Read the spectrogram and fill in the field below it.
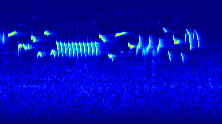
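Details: Tiny wren hidden in a hedge on a tree-shaded footpath in West Sussex bursts into loud song: high piercing notes, a fast rattling trill, then jumbled high twitters before stopping abruptly after about four seconds.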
